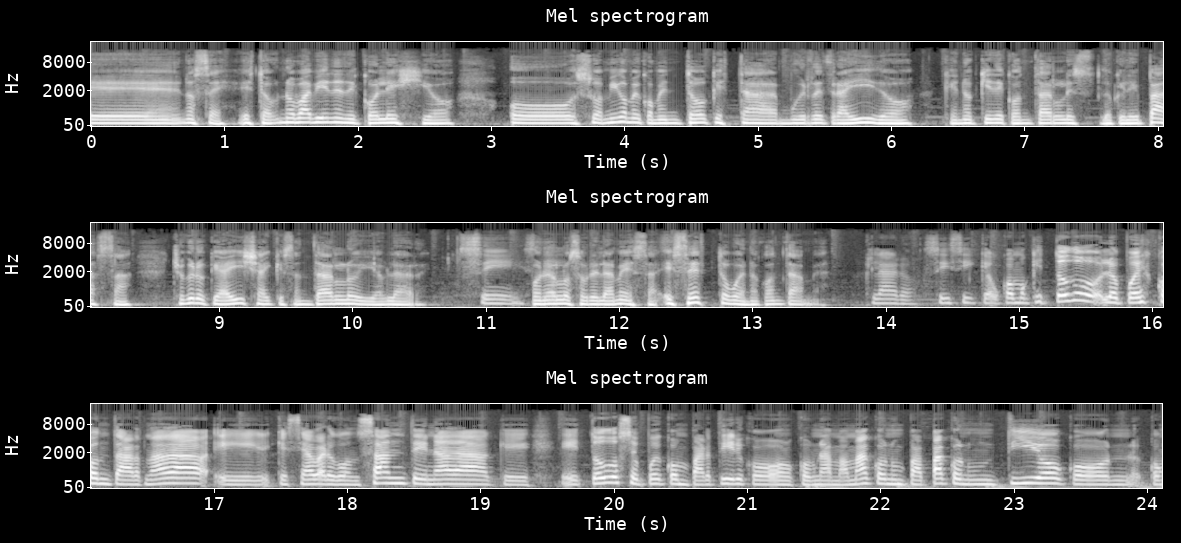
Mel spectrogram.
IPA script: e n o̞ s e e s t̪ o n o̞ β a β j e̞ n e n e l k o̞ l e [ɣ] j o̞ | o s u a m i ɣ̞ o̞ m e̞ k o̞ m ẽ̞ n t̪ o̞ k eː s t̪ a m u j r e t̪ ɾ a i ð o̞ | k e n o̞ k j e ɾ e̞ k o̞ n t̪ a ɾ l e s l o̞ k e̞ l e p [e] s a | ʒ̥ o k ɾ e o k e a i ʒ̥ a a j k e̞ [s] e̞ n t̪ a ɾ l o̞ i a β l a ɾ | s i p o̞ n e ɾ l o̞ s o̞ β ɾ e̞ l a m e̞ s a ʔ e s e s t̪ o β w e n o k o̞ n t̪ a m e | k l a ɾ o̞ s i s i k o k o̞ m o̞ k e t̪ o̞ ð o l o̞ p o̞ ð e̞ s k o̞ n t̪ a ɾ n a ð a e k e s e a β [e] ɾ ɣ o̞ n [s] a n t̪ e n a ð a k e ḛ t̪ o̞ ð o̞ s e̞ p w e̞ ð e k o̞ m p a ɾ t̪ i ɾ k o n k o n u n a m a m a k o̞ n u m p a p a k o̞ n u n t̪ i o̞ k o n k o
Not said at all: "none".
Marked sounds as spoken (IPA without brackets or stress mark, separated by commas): x, a, s, e, s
